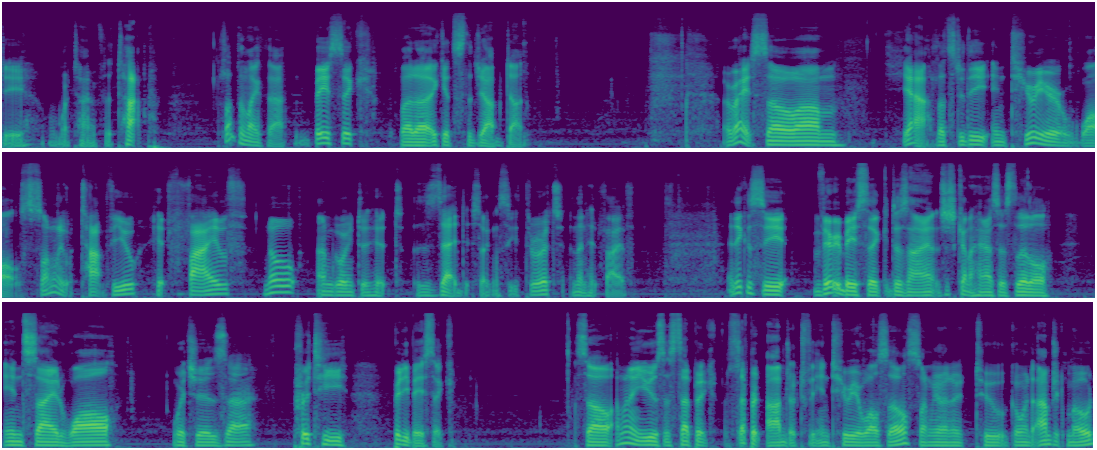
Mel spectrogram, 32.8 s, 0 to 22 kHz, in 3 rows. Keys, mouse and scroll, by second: 0.0-1.1 drag, 1.2 a, 1.3 Tab, 1.5-1.9 drag, 1.9 middle click, 2.3-3.0 drag, 4.8-5.8 middle drag, 5.9 middle click, 6.8-7.2 middle drag, 7.3-9.1 middle drag, 11.5 KP_7, 12.7 KP_5, 13.7 KP_8, 14.5 KP_7, 15.3 z, 16.8 KP_5, 21.9-22.5 middle drag, 23.0-25.5 middle drag, 25.9-27.3 middle drag, 28.6 Tab, 29.6 Tab, 30.5 a.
